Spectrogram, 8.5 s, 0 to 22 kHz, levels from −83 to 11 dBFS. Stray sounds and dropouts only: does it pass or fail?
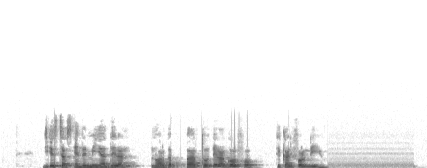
pass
